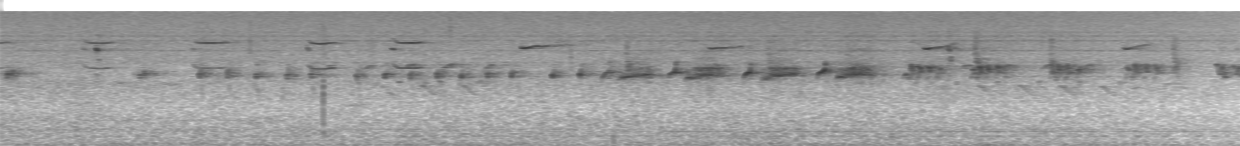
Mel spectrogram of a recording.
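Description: Birds chirping outdoors: a quick run of short calls that grows denser and louder in the middle, with an occasional thin higher note, over a steady low rumble of background noise.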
